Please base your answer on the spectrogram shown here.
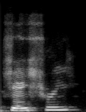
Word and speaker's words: Jayshree: Well, because I think, is it Jayshree? I don't know how to pronounce your name. Yep, you said it right.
